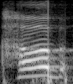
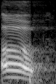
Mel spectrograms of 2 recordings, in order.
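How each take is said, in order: First: The word starts with an audible 'h' sound. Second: The word starts with a vowel, no 'h'. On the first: The speaker calls it wrong. "ആ ഹേർബ് എന്ന് പറയേണ്ട ആവശ്യമില്ല" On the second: The speaker calls it right. "ഹെച്ച് sound silent ആണ്"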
